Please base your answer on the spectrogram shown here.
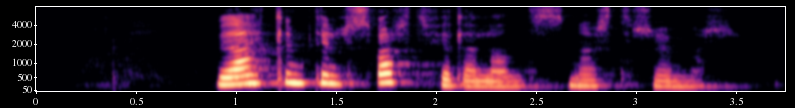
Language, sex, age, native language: Icelandic, female, 30-39, Icelandic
